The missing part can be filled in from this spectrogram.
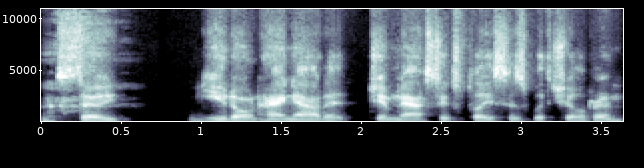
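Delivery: very flat, low monotone, no expression at all. Retelling own uncomfortable question to someone: imitating own super monotone. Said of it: "I get, like, super monotone".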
